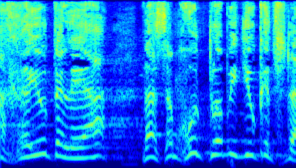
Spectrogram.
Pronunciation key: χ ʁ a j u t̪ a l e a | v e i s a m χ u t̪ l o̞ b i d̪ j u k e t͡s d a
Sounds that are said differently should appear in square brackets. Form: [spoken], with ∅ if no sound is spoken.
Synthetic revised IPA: χ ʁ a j u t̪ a l e a | v e [a] s a m χ u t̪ l o̞ b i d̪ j u k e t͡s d a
